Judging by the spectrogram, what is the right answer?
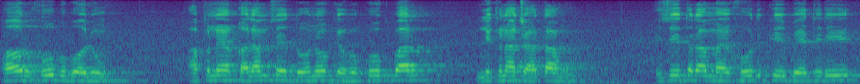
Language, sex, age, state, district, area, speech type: Urdu, male, 18-30, Bihar, Purnia, rural, spontaneous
